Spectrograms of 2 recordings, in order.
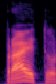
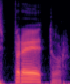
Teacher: Ele está representando a pronúncia rústica, o sotaque rústico, o sotaque do interior, em que não se dizia caecilius nem praetor, e sim caecilius e pretor, certo? Era um sotaque em que a gente já tinha essa pronúncia monotongada, não mais o ditongo I, mas sim um simples E.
